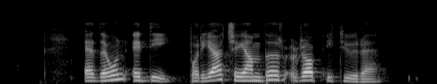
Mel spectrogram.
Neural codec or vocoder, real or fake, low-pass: codec, 16 kHz, 1 kbps, X-Codec, HuBERT features, trained on LibriSpeech; fake; 7.2 kHz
